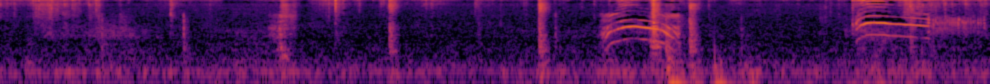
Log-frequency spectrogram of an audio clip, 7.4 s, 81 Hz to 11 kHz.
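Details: A litter of six just-delivered chocolate and chocolate-and-white Exotic Shorthair kittens, born 25 February 2024, gives thin, high, arching meows that rise then fall in pitch.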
